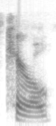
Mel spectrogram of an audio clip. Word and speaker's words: Carole: connect with me on LinkedIn my name is Carol but it's spelled with an e on the end so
